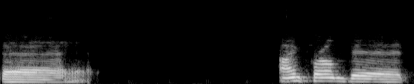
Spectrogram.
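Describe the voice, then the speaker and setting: A man from Iran speaking very slowly, pausing often between words as he searches for his English. His voice comes through a narrow, phone-like line. The tone is conversational, as on a podcast. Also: mid-range voice, gravelly. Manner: halting, many filler pauses, non-native phrasing. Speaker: podcast co-host. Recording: phone-like thin audio.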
